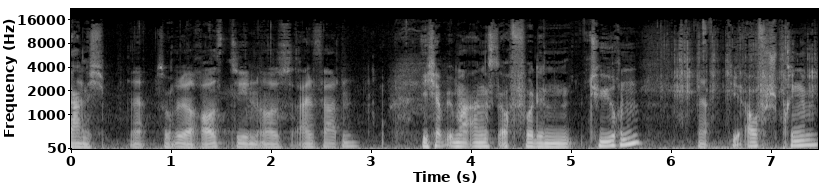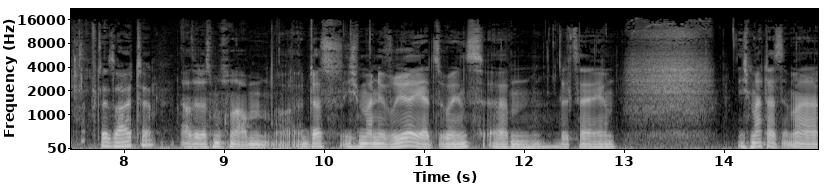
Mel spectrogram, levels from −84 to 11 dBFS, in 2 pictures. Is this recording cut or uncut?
cut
